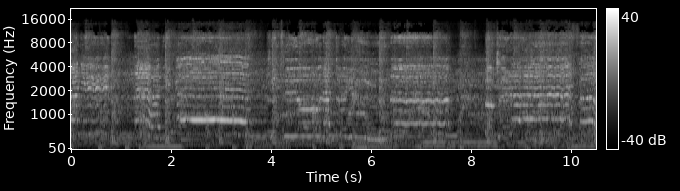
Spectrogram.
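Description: Live rock band: a woman sings held notes with vibrato over a distorted electric guitar played through a Marshall amp, with a steady beat of drums and bass underneath.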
